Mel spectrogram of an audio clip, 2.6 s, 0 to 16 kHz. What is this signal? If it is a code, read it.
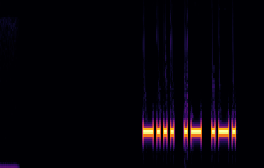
Morse code, heard as a keyed tone, about 36 wpm, 700 Hz. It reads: BAR
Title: Three Letter Words - 35wpm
